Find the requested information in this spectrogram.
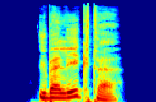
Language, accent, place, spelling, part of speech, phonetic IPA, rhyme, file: German, Germany, Berlin, überlegte, adjective / verb, [ˌyːbɐˈleːktə], -eːktə, De-überlegte.ogg
- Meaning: inflection of überlegen: 1. first/third-person singular preterite 2. first/third-person singular subjunctive II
